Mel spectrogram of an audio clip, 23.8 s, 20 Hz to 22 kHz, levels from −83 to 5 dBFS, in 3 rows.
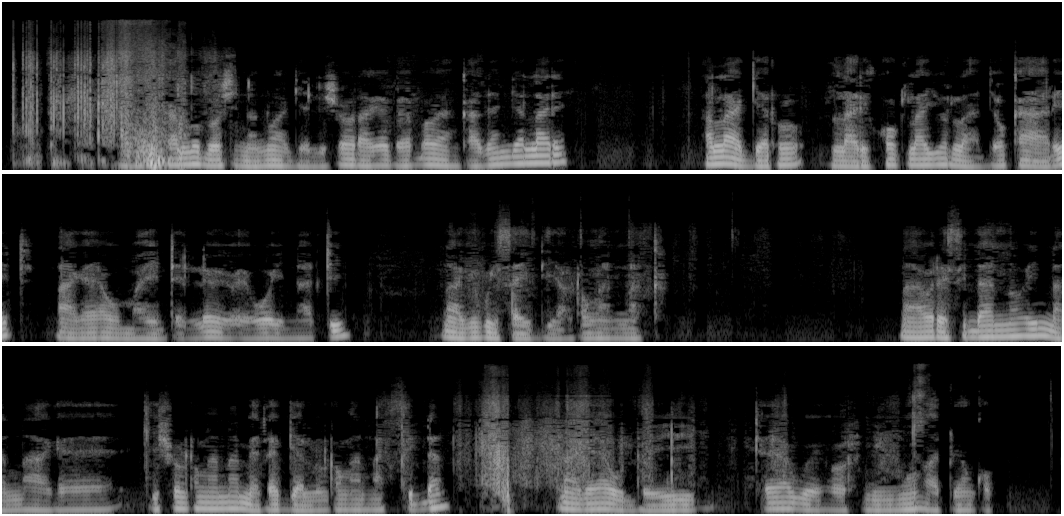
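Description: From start to finish the speech carries plainly audible HE-AAC compression damage, likely from a very low bitrate near 20 kbps. The treble is synthesized from copied lower bands, so sibilants sound gritty and metallic, and nothing remains above 14.9 kHz.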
